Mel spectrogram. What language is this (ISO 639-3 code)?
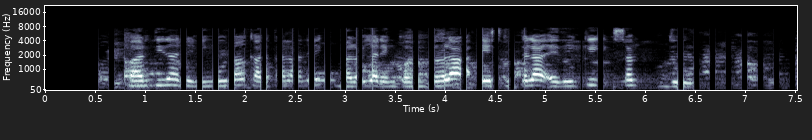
eus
